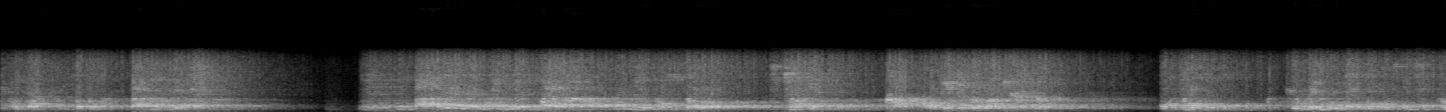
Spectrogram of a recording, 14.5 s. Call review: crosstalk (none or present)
none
